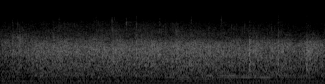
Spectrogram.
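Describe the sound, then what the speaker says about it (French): A church congregation claps steadily and evenly in a sustained round of applause, heard at moderate distance with no clear voices. "Acclame Jésus-Christ."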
